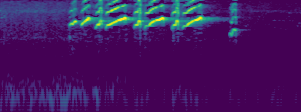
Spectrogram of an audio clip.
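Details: Ashy tailorbird giving a short, loud run of about eight bright rising whistled notes over one second, ending with a single separate chip, against a faint low hum.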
